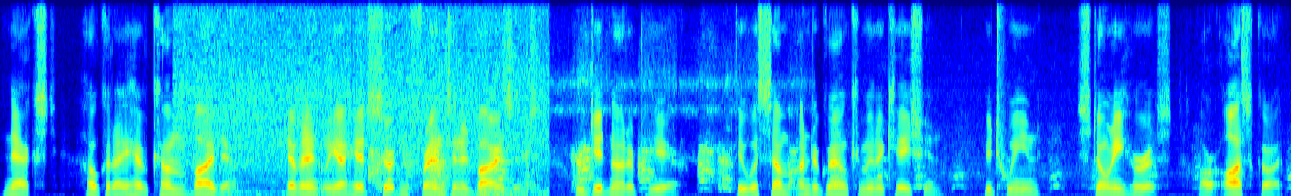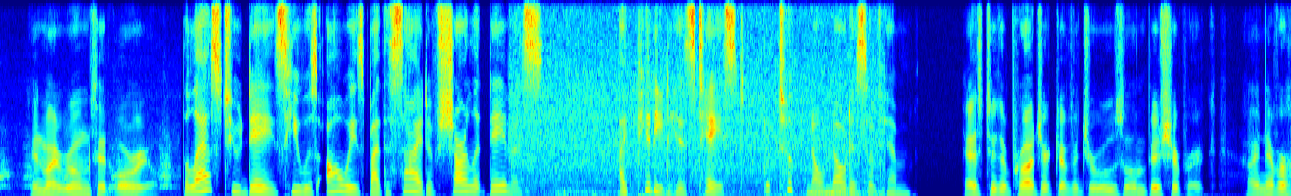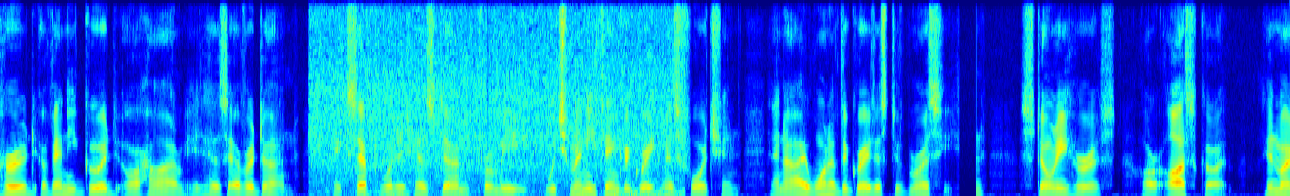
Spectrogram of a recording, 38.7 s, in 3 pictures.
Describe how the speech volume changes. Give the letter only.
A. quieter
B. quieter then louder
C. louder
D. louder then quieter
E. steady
E.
